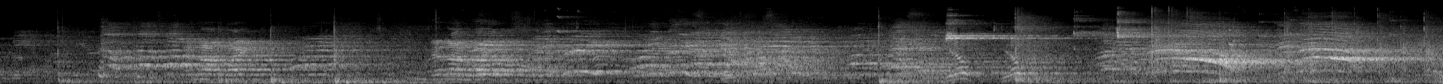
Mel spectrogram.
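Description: Young girls shout and chatter loudly in an echoing gym.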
